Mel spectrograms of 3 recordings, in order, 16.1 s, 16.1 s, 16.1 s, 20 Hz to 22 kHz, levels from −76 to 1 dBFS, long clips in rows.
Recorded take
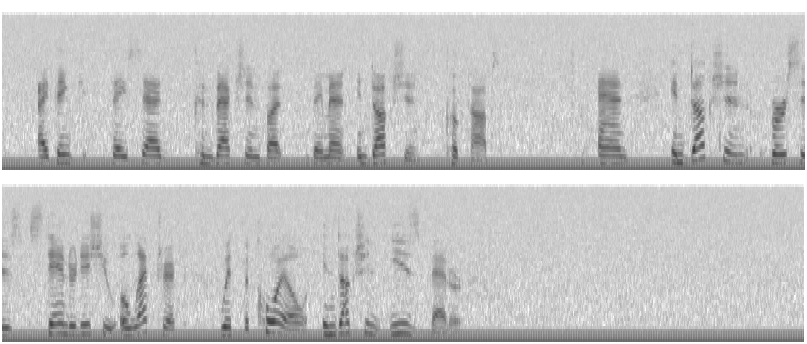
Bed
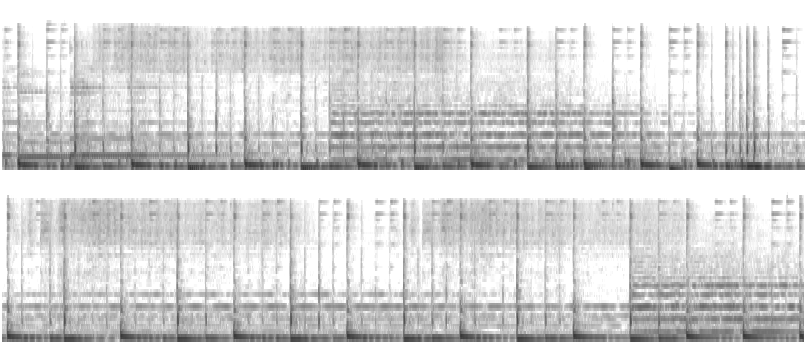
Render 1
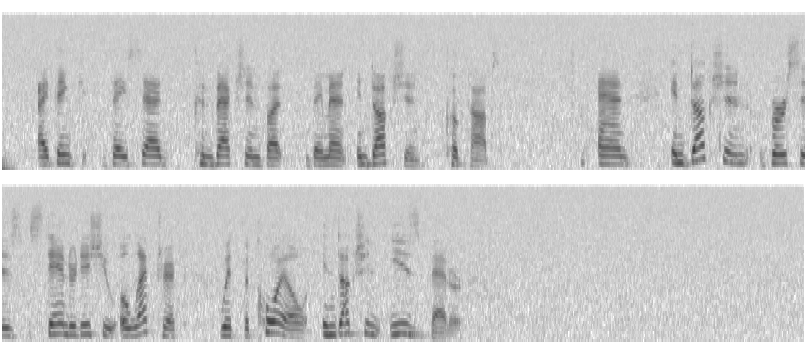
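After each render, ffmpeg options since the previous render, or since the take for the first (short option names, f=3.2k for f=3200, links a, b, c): -af "bandreject=f=60:t=h:w=6,bandreject=f=120:t=h:w=6,bandreject=f=180:t=h:w=6,bandreject=f=240:t=h:w=6,bandreject=f=300:t=h:w=6"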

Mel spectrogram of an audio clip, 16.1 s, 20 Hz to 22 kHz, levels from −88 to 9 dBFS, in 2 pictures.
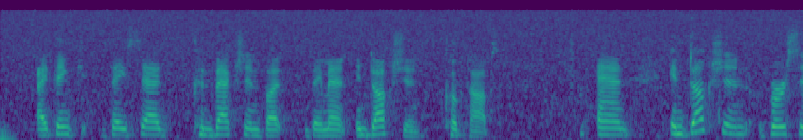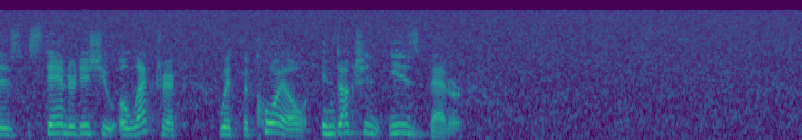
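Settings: -af "afftdn=nr=14:nf=-41"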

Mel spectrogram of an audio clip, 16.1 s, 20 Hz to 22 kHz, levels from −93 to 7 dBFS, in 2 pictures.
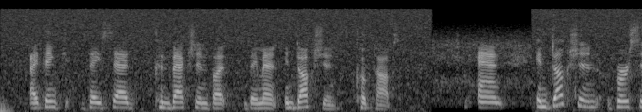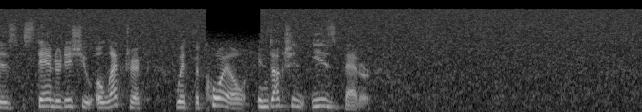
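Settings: -filter_complex "[0:a]asplit=3[a][b][c];[a]afade=t=out:st=5.38:d=0.02[d];[b]highpass=f=290:w=0.5412,highpass=f=290:w=1.3066,equalizer=f=370:t=q:w=4:g=3,equalizer=f=640:t=q:w=4:g=-7,equalizer=f=1.1k:t=q:w=4:g=6,equalizer=f=1.7k:t=q:w=4:g=-8,equalizer=f=2.7k:t=q:w=4:g=6,equalizer=f=4.2k:t=q:w=4:g=7,lowpass=f=4.9k:w=0.5412,lowpass=f=4.9k:w=1.3066,afade=t=in:st=5.38:d=0.02,afade=t=out:st=6.63:d=0.02[e];[c]afade=t=in:st=6.63:d=0.02[f];[d][e][f]amix=inputs=3:normalize=0,asettb=1/sr,asplit=3[g][h][i];[g]atrim=end=10.594[j];[h]atrim=start=10.59:end=11.28,asetpts=PTS-STARTPTS,afade=t=in:d=0.004:c=qsin,afade=t=out:st=0.686:d=0.004:c=qsin,lowpass=f=3.7k:w=0.5412,lowpass=f=3.7k:w=1.3066[k];[i]atrim=start=11.276[l];[j][k]acrossfade=d=0.004:c1=hsin:c2=qsin[m];[m][l]acrossfade=d=0.004:c1=qsin:c2=hsin"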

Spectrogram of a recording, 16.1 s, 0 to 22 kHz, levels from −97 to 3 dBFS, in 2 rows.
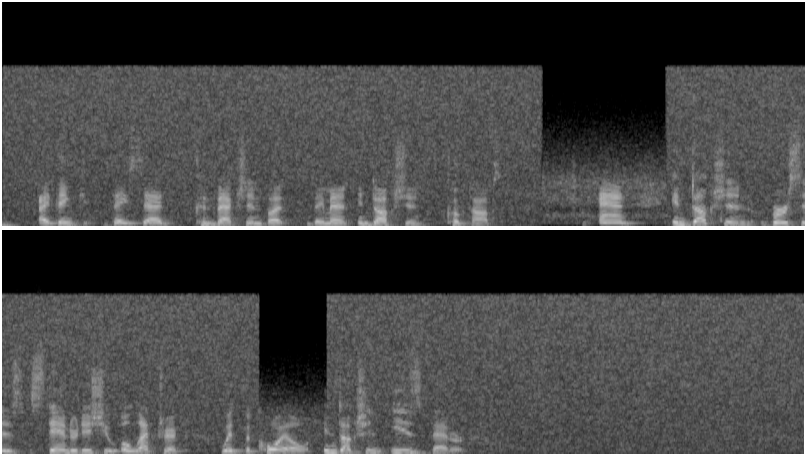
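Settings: -af "highshelf=f=7.2k:g=4.5,bandreject=f=50:t=h:w=6,bandreject=f=100:t=h:w=6,bandreject=f=150:t=h:w=6,bandreject=f=200:t=h:w=6,bandreject=f=250:t=h:w=6,bandreject=f=300:t=h:w=6,bandreject=f=350:t=h:w=6,bandreject=f=400:t=h:w=6"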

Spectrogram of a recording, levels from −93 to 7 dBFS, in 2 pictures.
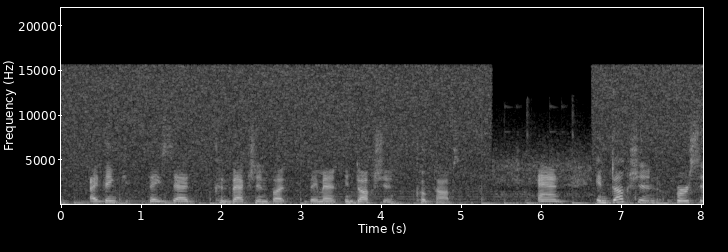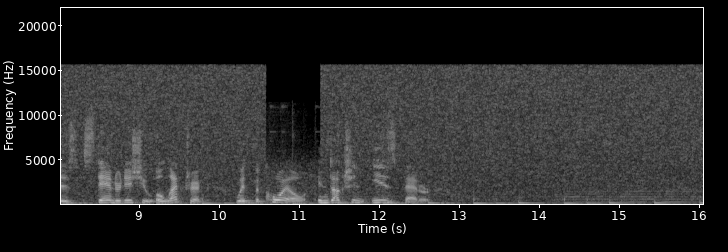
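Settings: -filter_complex "[1:a]volume=-23dB[a];[0:a][a]amix=inputs=2:normalize=0"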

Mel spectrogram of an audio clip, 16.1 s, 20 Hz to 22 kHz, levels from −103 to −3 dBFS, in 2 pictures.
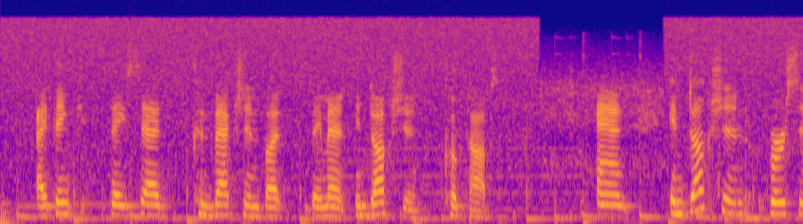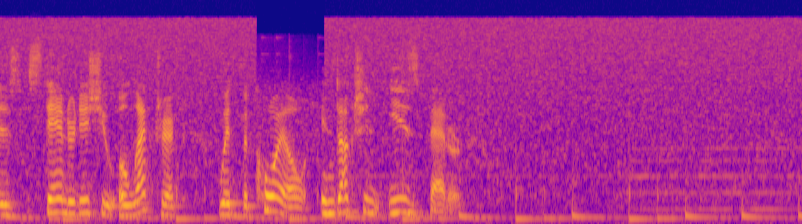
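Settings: -af "volume=6.5dB"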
